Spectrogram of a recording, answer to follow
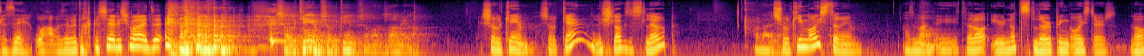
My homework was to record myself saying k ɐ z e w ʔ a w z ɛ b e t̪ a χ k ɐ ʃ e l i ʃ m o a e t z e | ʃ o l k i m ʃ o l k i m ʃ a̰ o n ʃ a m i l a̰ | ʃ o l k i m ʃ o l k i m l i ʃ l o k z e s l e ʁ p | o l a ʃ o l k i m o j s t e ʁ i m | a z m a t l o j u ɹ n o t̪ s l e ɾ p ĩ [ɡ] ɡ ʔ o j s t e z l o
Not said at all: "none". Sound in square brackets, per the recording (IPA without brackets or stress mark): ŋ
